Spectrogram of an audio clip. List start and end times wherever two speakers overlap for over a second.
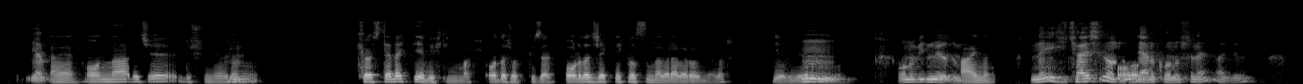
none

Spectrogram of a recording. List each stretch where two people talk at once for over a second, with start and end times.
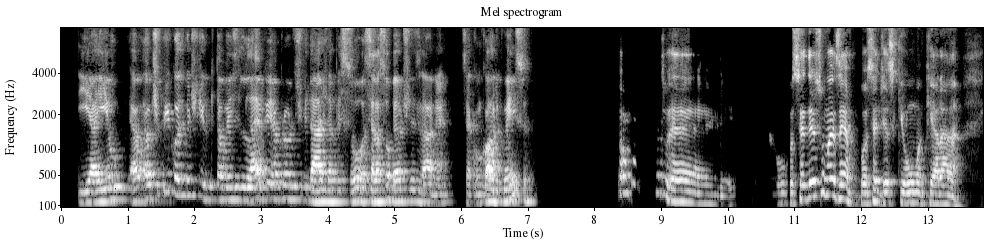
none

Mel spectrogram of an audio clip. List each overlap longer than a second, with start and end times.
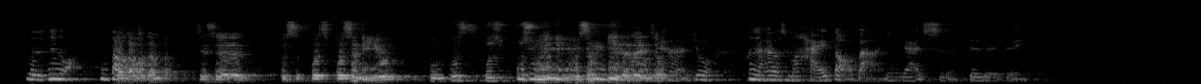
5.3-6.8

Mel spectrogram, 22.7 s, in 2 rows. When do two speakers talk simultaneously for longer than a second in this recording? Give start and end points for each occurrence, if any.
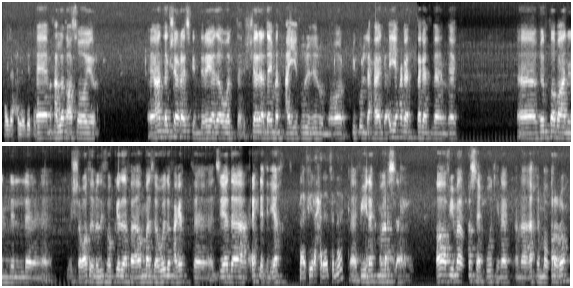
none

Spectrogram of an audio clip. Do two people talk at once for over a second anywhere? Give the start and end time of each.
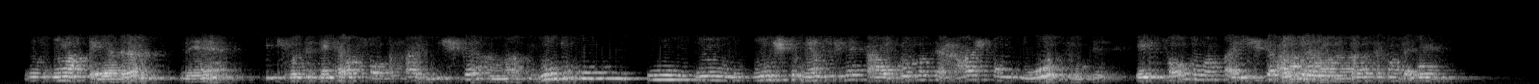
12.7-14.2

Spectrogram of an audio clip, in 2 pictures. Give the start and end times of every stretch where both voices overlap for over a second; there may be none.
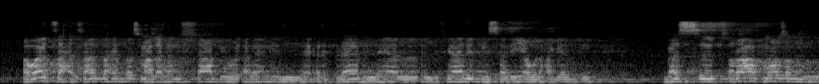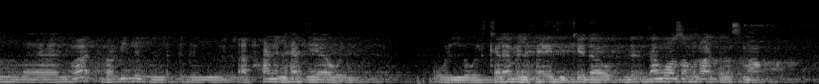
none

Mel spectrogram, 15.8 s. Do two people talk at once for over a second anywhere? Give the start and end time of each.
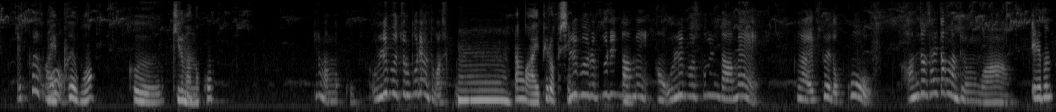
none

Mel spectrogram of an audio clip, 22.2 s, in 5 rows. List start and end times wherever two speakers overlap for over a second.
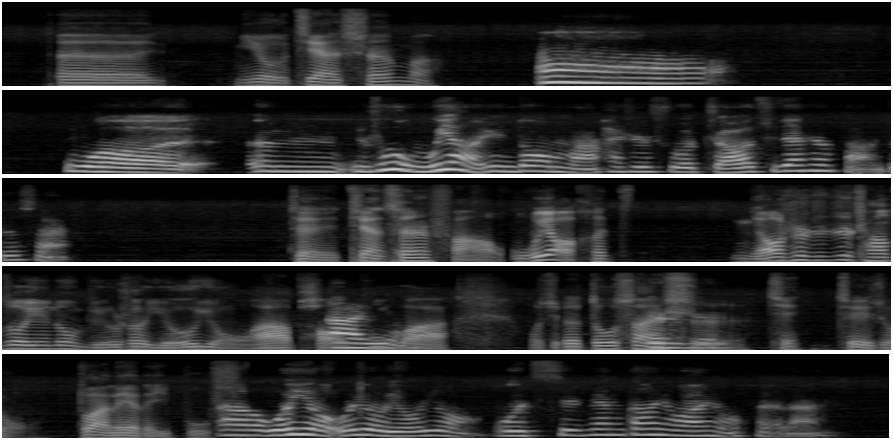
none

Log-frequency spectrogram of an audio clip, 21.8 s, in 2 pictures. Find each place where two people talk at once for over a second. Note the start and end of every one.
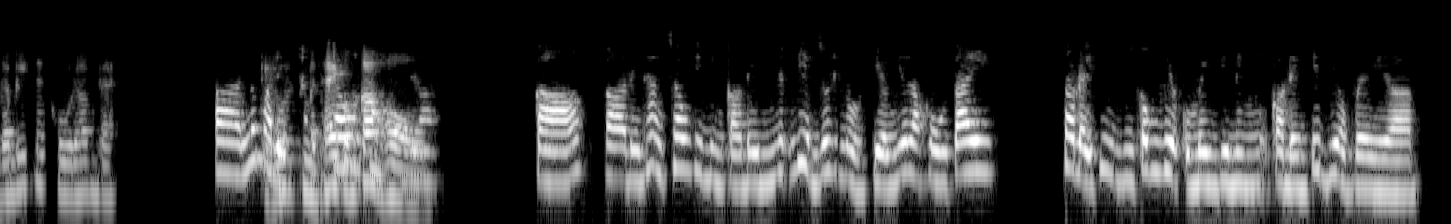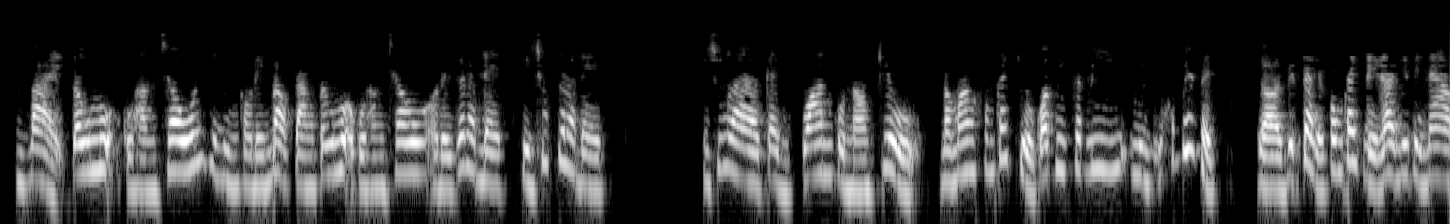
2.0-3.2

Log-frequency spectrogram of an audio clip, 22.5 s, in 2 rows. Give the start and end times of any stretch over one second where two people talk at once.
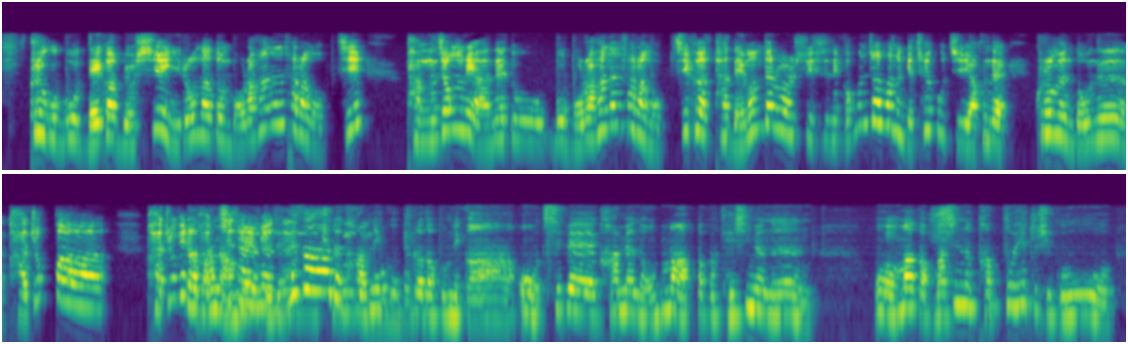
13.1-15.3

